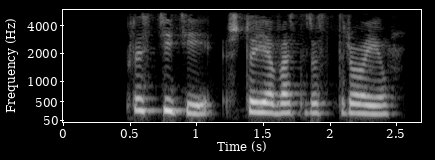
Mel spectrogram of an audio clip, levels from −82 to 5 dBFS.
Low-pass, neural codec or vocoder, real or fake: 5.4 kHz; none; real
